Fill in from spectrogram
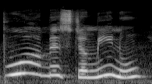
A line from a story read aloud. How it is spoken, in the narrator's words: he cried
